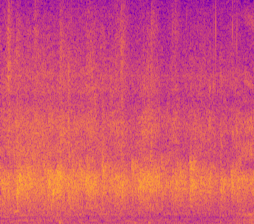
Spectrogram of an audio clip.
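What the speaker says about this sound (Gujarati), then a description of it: "જોરદાર તાળીઓથી આપણે એમ તેમને વધાવીએ" Steady applause from a crowd welcoming guests at a school book launch, dense and continuous throughout with no pauses.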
